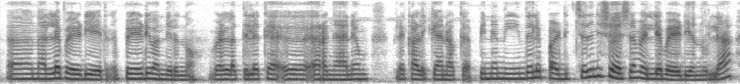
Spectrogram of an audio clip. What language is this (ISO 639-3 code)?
mal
